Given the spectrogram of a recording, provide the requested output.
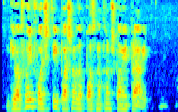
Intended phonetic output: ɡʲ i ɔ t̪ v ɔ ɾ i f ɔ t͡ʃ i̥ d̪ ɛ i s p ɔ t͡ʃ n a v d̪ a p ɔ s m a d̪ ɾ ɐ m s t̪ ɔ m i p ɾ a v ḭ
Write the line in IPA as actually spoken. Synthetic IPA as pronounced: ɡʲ i ɔ t̪ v ɔ ɾ i f ɔ t͡ʃ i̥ t̪ ɛ i p ɔ t͡ʃ n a v d̪ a p ɔ s m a t̪ ɾ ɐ m ʃ t̪ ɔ m i p ɾ a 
